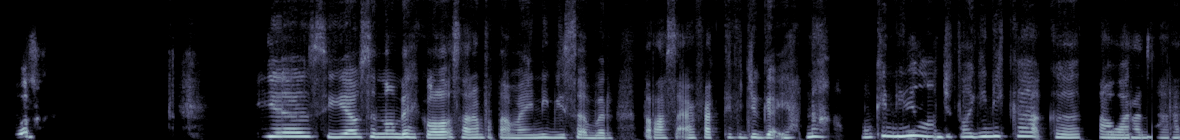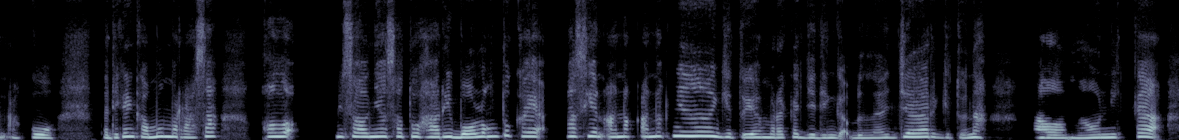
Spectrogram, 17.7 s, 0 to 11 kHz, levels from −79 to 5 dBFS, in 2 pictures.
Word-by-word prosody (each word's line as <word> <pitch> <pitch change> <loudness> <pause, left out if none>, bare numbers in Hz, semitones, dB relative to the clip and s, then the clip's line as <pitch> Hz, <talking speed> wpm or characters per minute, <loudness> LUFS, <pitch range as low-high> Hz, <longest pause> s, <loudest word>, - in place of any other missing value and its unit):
Wah! - - 0 1.7
Iya 315 0 +4 0.3
siap 265 -1 +3
senang, 265 -2 +2
deh, 265 -1 +5
kalau 225 -2 +5
saran 235 -2 +1
pertama 210 -4 -2
ini 225 +2 +1
bisa 225 +1 -2
ber 200 0 -2 0.2
terasa 210 0 -2
efektif 230 +2 -3
juga 235 -1 +1
ya. 220 -1 -4
Nah 290 -1 +1 0.2
mungkin 270 +7 0
ini 345 +3 +7
lanjut 295 -3 0
lagi, 285 +1 +1
nih, 335 - +2
Kak 330 -1 0
ke 260 - -2 0.2
tawaran 220 -1 -1
saran 220 -1 -7
aku. 220 +1 -1 0.4
Tadi, 215 +1 -4
kan, 305 - +3
kamu 280 +4 +3
merasa 245 +2 -2 0.4
kalau 305 +1 +2 0.3
misalnya 295 +1 +2
1 300 -1 -2
hari 275 +1 +2
bolong, 290 +5 +3
tuh, 385 - -3
kayak 315 -1 0
kasihan 320 0 0
anak-anaknya 330 +4 +3
gitu, 270 - -5
ya, - - +1
mereka 235 +2 -2
jadi 225 -2 -2
enggak 215 - -4
belajar 220 +7 0
gitu. 230 -2 -12
Nah 255 -1 0 0.4
kalau 215 -1 +1
mau, 205 +3 0
nih, 245 0 -1
Kak 290 -3 +2
260 Hz, 175 wpm, -22 LUFS, 225-300 Hz, 1.7 s, ini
